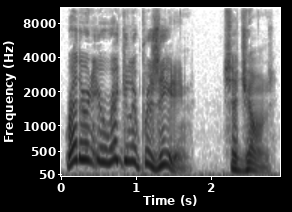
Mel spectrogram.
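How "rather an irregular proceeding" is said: doubtful inspector. A narrator's reading. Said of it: "shaking his head".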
